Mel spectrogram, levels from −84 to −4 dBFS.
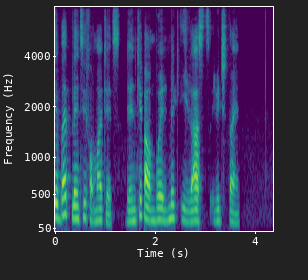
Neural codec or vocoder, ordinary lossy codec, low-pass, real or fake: codec, 16 kHz, 0.8 kbps, ZipCodec; none; none; fake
